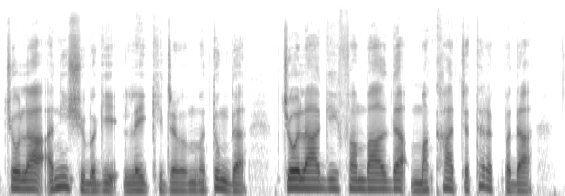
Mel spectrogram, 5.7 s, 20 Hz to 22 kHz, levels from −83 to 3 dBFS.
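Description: At 1.95 to 2.00 s, repeated frames: a single 20 ms frame was decoded three times, adding 40 ms and producing a brief stutter in the speech.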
